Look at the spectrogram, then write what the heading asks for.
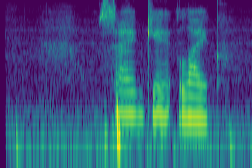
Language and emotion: Russian, neutral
